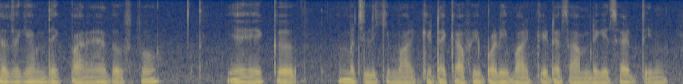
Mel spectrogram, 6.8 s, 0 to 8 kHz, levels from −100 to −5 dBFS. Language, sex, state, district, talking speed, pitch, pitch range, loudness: Hindi, male, Uttar Pradesh, Muzaffarnagar, 200 wpm, 85 Hz, 80-90 Hz, -35 LUFS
